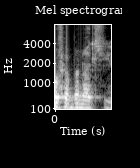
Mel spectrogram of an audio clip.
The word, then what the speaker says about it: Fibonacci: अच्छा अगर हम इसको फिबोनाची को Google करते हैं तो कई लोग इसको फिबोनाची भी पढ़ते हैं। लेकिन ये जो सही इसकी प्रोनाउंसिएशन है वो फिबोनाची है।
